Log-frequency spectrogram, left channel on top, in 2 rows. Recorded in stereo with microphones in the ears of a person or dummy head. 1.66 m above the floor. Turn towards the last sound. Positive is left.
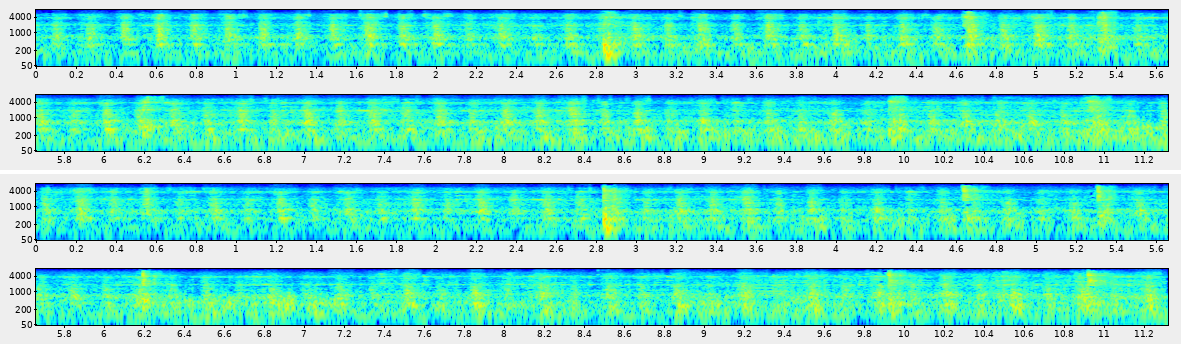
turn(degrees=-50)  # may be behind; listen again after turning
